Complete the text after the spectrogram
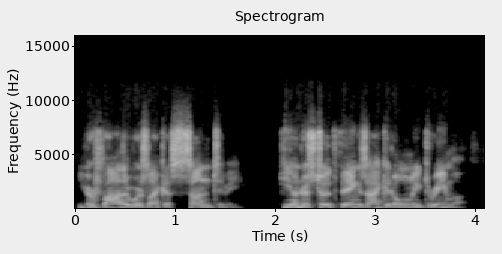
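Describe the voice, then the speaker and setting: Man acting a kindly husky older professor, animated. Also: mid-range voice, a little fast, highs cut off. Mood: fond, earnest. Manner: patient, explanatory, conversational. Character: kindly older male professor, gentle, fond, wry mentor. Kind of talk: staged reading of a science fiction play.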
